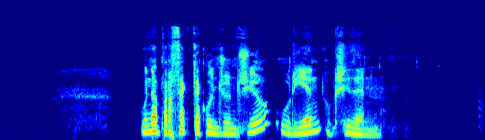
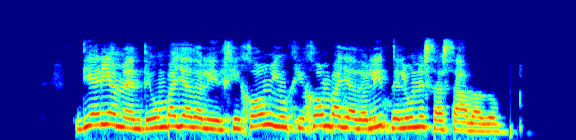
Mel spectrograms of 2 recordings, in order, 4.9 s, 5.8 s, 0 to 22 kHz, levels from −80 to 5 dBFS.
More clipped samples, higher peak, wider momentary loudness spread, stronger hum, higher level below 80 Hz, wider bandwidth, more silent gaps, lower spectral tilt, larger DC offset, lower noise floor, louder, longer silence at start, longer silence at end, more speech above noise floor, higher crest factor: neither; second, -6 dBFS vs -2 dBFS; first, 10 LU vs 4 LU; neither; about the same, -60 dBFS vs -56 dBFS; first, 11.5 kHz vs 8 kHz; neither; about the same, -5 dB/octave vs -5 dB/octave; neither; first, -81 dBFS vs -75 dBFS; second, -27 LUFS vs -12 LUFS; first, 1.4 s vs 0.75 s; first, 1.05 s vs 0.7 s; second, 54 dB vs 64 dB; first, 24 dB vs 10 dB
